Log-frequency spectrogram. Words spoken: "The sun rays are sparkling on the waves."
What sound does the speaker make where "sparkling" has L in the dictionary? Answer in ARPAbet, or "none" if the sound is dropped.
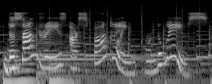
L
